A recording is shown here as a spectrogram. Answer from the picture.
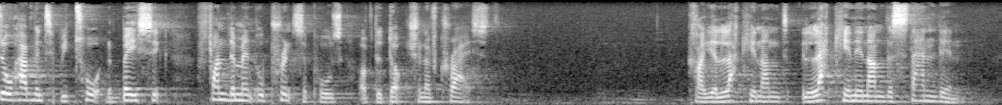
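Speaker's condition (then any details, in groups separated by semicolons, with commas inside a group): No condition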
